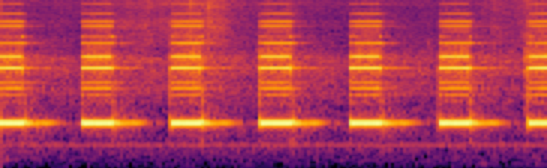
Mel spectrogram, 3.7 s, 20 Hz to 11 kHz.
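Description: Regular electronic beeps at about 100 per minute from an AED trainer, the metronome pace for chest compressions.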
